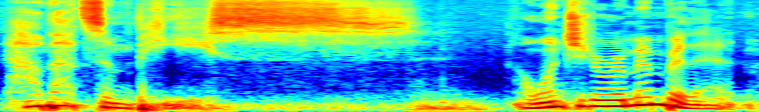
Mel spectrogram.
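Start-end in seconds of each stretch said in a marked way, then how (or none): 0.0-2.1 slow, hushed, breath-filled voice; God's gentle offer. Acted. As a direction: offer it softly, stretching the last word. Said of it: "God is there waiting, saying".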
